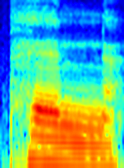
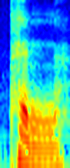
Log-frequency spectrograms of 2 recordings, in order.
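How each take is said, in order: First: It is said slowly and stretched out. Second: It is said at normal speed.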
